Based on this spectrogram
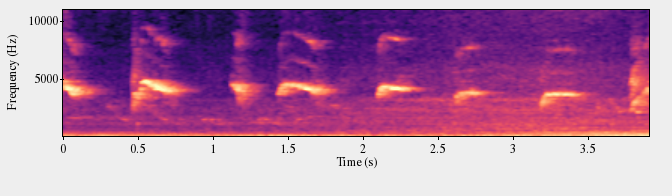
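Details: Learning Calandra lark used as a tutor bird: a string of short, sharp, high chirps, roughly one every half second, some slurred downward, over a noticeable low rumbling hum.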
